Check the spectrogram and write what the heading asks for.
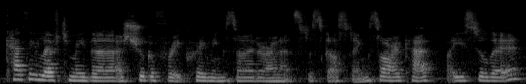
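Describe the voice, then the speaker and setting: A woman's voice: on the low side, fairly even intonation, normal speed, gravelly, a little hiss or hum. A woman chatting casually through a live craft demonstration at her home work table, rambling and greeting viewers by name. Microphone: camera on the work table.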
